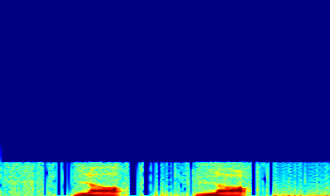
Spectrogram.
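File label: "lok6", Cantonese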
